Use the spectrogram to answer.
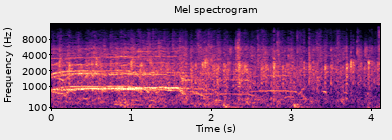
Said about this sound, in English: I cut off Waded's applause there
